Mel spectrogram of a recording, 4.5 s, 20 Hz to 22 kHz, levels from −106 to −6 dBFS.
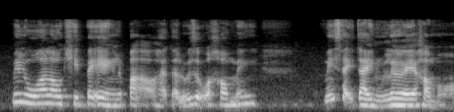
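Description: No technical faults can be heard anywhere in the recording; the signal stays intact and continuous throughout.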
